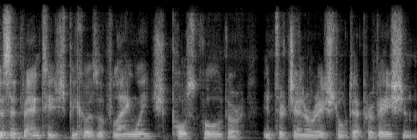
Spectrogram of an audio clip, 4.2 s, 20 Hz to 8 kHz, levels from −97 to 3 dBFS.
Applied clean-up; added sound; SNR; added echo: neural mask model DeepFilterNet 3.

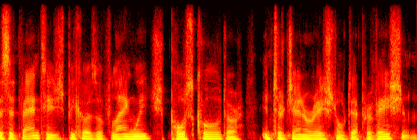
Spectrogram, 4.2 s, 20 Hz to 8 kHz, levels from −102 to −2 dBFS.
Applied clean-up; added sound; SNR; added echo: none; none; none; none.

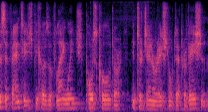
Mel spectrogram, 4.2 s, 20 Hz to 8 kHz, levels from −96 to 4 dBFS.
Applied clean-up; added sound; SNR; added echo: neural separator model SepFormer DNS4.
